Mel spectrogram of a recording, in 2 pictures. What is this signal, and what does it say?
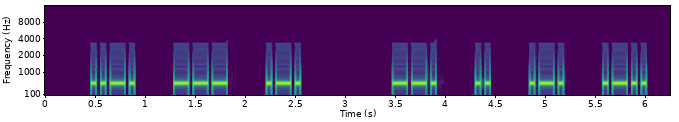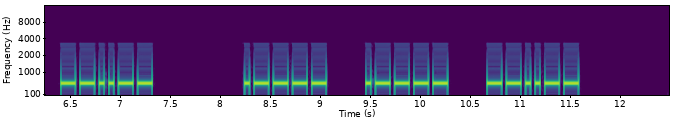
Morse code, heard as a keyed tone, about 25 wpm, spaced as for 15 wpm, 550 Hz. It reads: FOR GIRL, 11,
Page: news-headlines-in-morse-code-at-15-wpm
